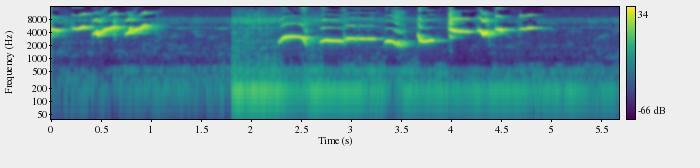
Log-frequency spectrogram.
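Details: Oriental magpie-robin (kacer) singing in the long-breath gacor ngeplong style: a bright burst of varied whistled notes and slurred, rising phrases, a short gap, then a fuller run of looping whistles over a steady low hum.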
